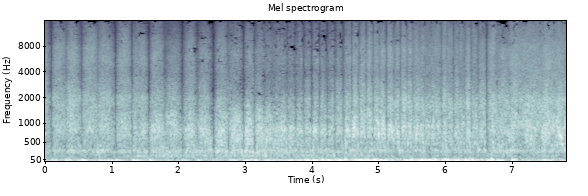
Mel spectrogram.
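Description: A black foam windscreen on a Blue Yeti microphone is rubbed fast by the palms and fingertips of both hands, with the nails occasionally touching it. The result is steady, close microphone handling noise: dense scratchy rubbing strokes over a heavy low rumble, with a faint brighter hiss on top.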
